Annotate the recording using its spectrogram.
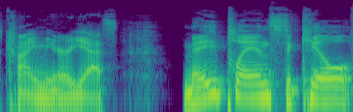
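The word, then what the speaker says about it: Qimir: does anybody know kimere I was going to say kemir but it's kimere yes may plans to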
